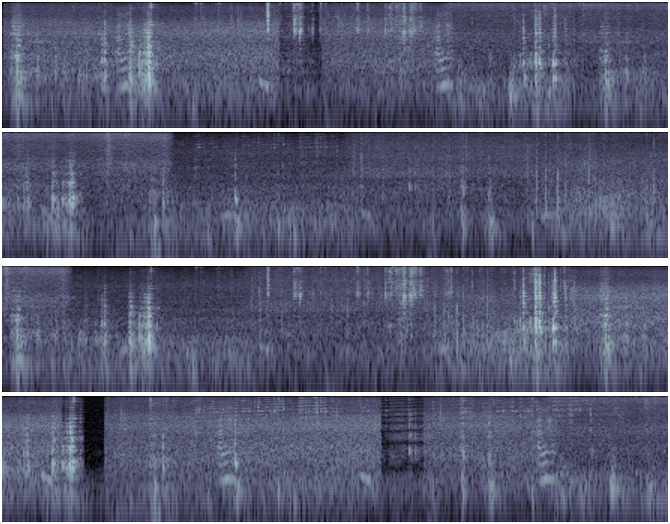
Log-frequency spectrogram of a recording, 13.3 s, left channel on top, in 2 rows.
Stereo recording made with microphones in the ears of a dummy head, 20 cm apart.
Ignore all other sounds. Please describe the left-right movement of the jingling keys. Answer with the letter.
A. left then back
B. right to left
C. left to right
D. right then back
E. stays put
C.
